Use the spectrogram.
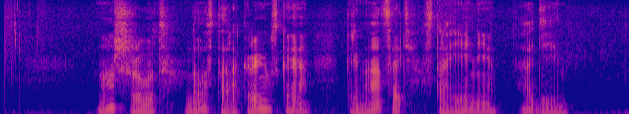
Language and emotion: Russian, sad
